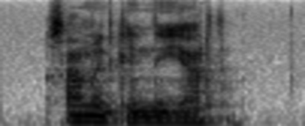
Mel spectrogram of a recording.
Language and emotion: Russian, neutral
